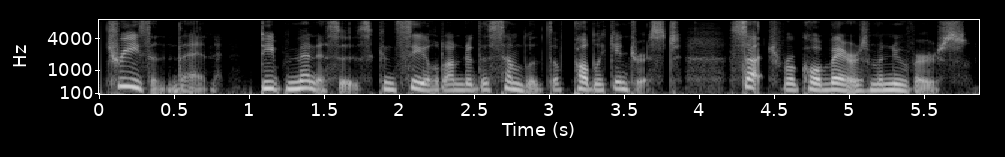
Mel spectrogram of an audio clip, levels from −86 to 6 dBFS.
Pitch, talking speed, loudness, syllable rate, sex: 210 Hz, 135 wpm, -19 LUFS, 5.7 syllables/s, female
